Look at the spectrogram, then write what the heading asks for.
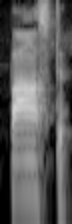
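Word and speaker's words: passed: यहां पर इसका जो तल व है पास्ट पास्ट मतलब इस डबल एस की वजह से ईडी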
